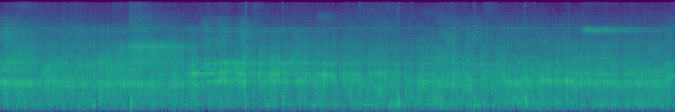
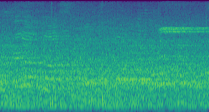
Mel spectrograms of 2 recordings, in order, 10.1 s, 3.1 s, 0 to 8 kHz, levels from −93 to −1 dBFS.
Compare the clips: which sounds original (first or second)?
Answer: second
